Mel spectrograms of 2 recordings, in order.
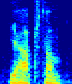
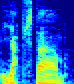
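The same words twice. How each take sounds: First: The vowel in Jaap is an open 'ah'. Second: The vowel in Jaap is not 'ah'. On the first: The speaker calls it right. "Double A is A" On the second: The speaker calls it wrong. "not Jaap Stam"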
